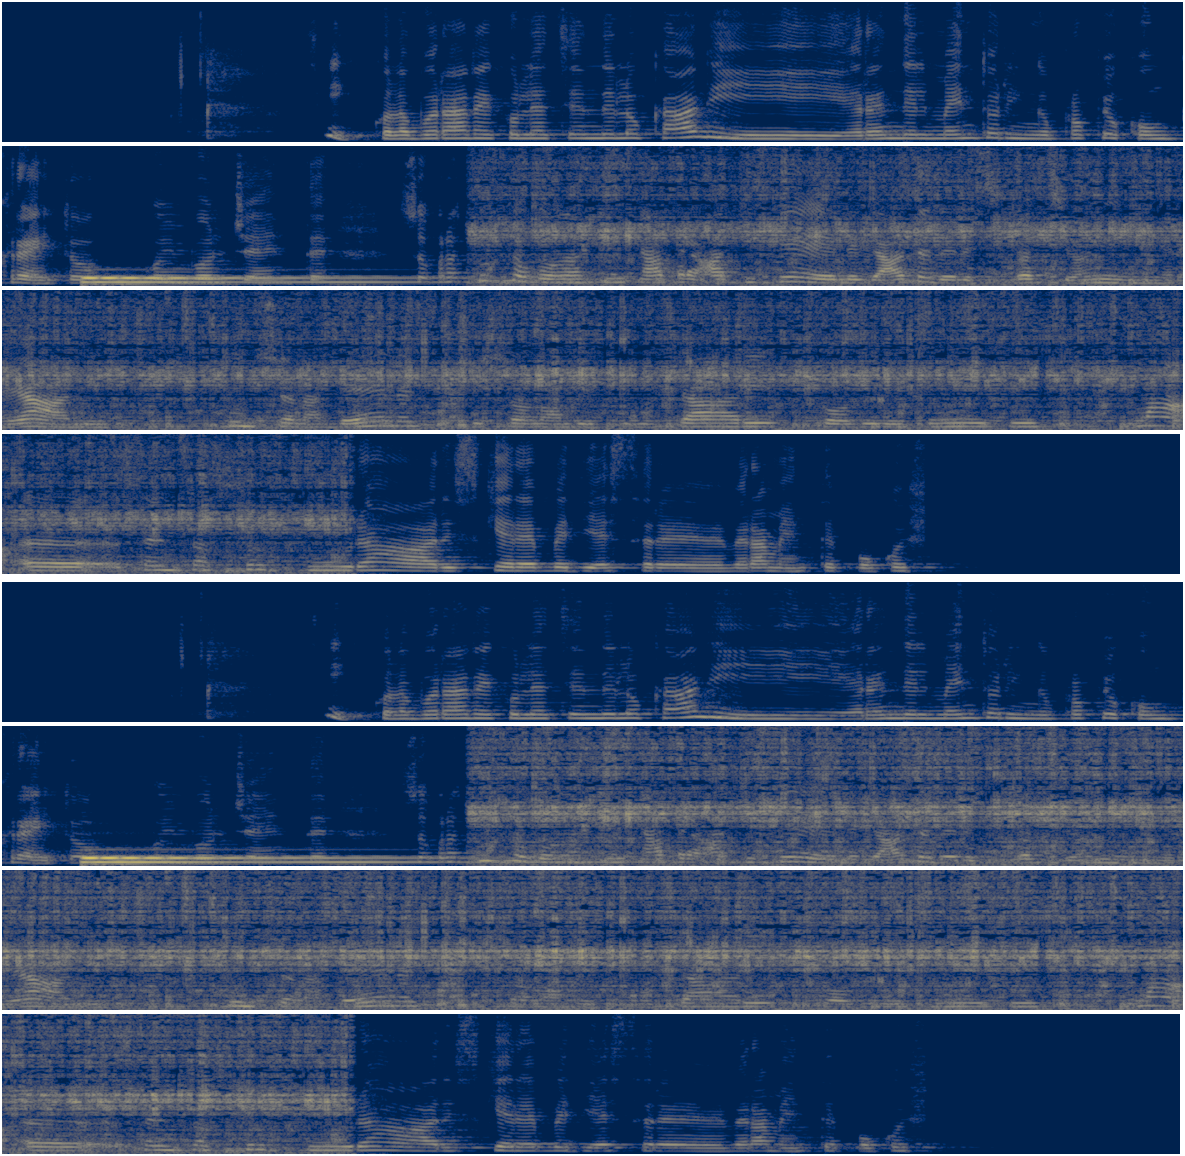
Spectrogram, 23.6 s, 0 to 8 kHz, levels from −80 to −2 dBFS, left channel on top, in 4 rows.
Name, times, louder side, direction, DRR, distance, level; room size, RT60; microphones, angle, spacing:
voice 1, 1.6-12.4 12.9-17.1 17.5-22.3, left 3 dB, 40° left, 0.7 m, -38 dB
sound 1, 6.3-10.2 10.7-11.0, right 3 dB, 75° right, 0.7 m, -28 dB
sound 2, 8.2-19.5, right 5 dB, 15° right, 0.7 m, -36 dB
20.0 x 16.5 x 8.1 m
head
